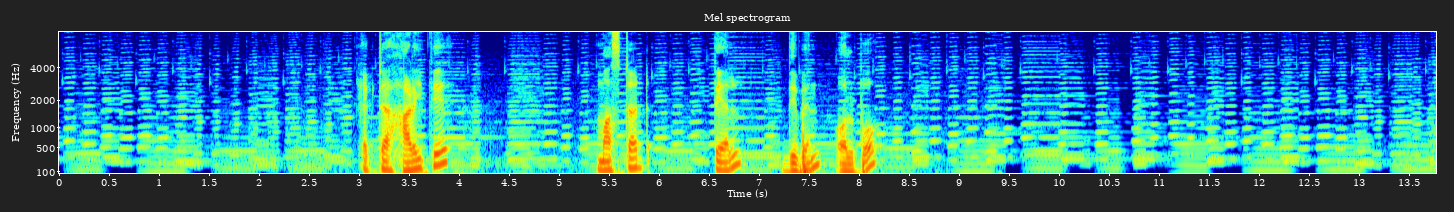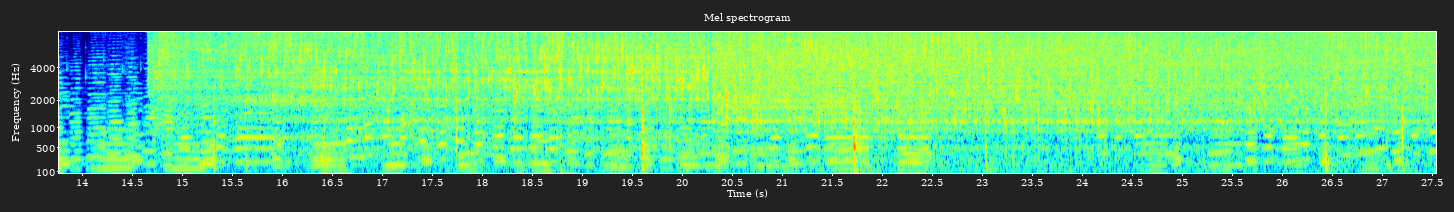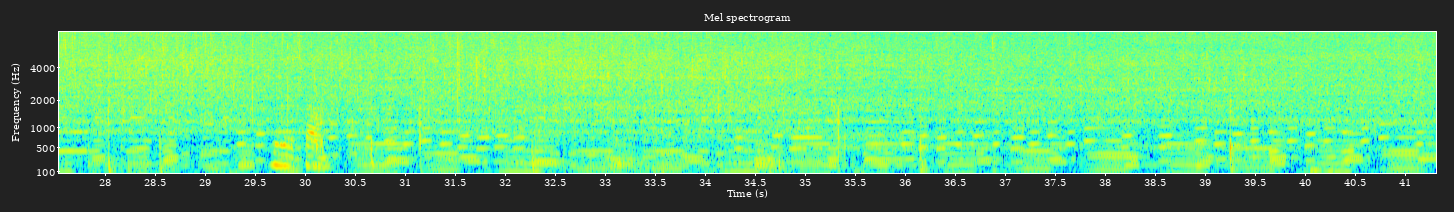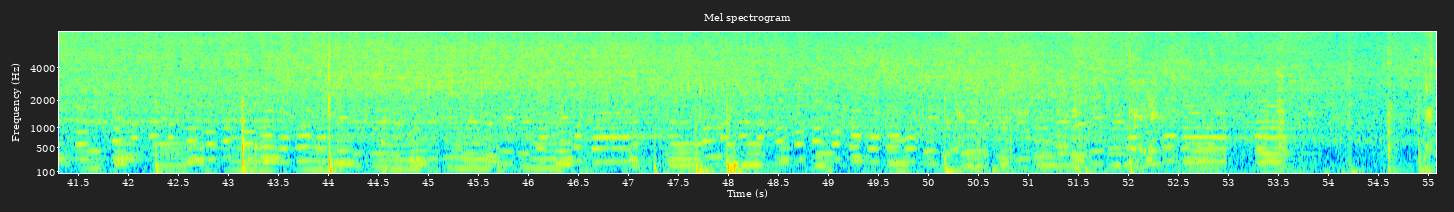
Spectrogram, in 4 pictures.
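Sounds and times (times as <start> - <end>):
prawns sizzling in oil: 14.7 - 55.0.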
